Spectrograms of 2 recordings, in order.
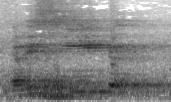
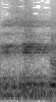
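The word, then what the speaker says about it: receipt: हम लोग आमतौर पर रिसिप्ट बोलते हैं, इम्तिहान की रिसिप्ट अभी हमको नहीं मिली है ना, तो रिसिप्ट नहीं, रिसीव्ड, हाँ, पी साइलेंट है।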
